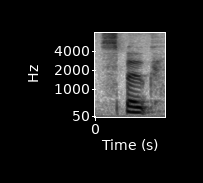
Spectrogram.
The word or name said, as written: spoke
